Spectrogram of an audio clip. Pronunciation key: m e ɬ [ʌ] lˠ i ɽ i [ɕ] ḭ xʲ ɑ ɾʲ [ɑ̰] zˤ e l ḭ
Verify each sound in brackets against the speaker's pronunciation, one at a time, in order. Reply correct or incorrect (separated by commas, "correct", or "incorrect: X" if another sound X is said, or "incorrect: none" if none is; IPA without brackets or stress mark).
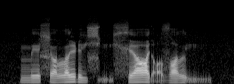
incorrect: ə, correct, correct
